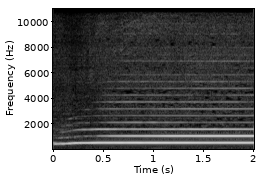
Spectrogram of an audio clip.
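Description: Shakuhachi-style bamboo flute playing one long held note that slides up slightly at its start, part of the instrumental accompaniment for a shigin (recited Chinese poem).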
